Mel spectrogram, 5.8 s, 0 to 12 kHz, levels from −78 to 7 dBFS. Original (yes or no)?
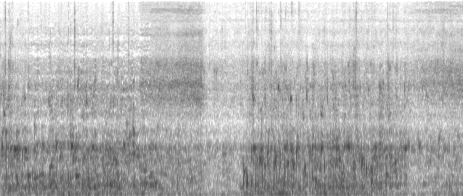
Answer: yes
